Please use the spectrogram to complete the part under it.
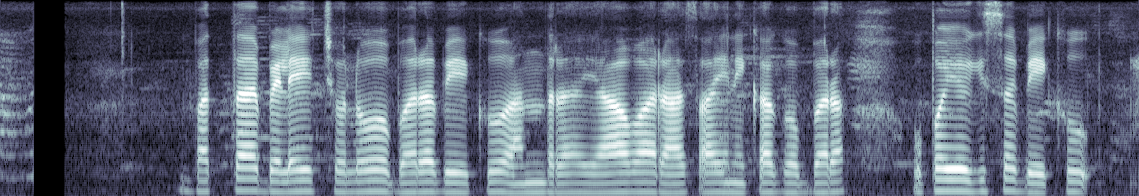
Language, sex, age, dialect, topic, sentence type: Kannada, female, 36-40, Northeastern, agriculture, question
